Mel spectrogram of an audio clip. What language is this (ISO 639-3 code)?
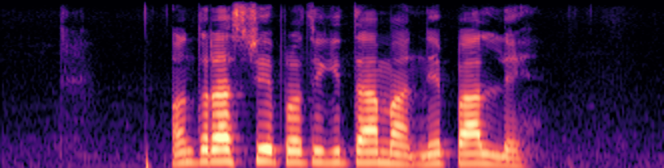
nep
